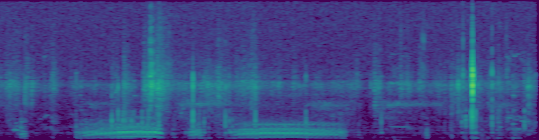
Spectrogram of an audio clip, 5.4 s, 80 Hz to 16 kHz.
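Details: Female Yorkshire Terrier puppy, steel blue and tan, 17 days old, born 20 November 2014, recorded on 7 December in Kochi, Japan. She gives two drawn-out, wavering whimpering cries about a second each, then faint squeaks and a sharp click.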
